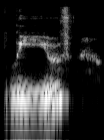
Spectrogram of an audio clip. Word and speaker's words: leave: this eval green tea but you might not have the vowel that's in live or pink pig and so your brain hears live and leave as the vowel that you have in your native language so that's just one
